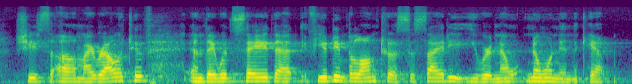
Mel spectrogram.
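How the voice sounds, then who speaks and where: The voice holds a monotone, flat intonation at a moderate pace. Audible room echo surrounds it. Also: woman. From Yankton, South Dakota (Dakota reservation). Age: 70s. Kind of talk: conference speech.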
